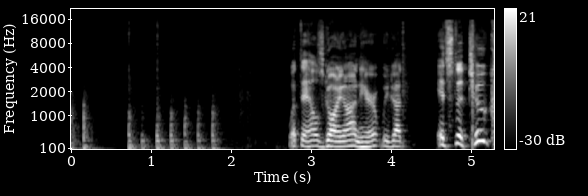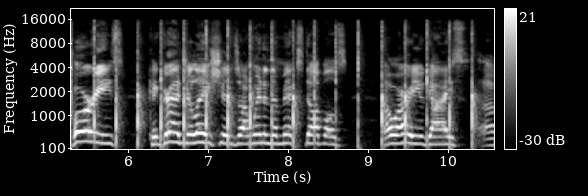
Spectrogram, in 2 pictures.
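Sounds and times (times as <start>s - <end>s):
firm knocking on a door: 0.0s - 2.1s
speech: 2.7s - 10.5s.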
